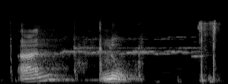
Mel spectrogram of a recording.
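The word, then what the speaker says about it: annus: Cuando tienen dos letras juntas se van a pronunciar separadas. Por ejemplo, la palabra año se escribe annu y se pronuncia annu.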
